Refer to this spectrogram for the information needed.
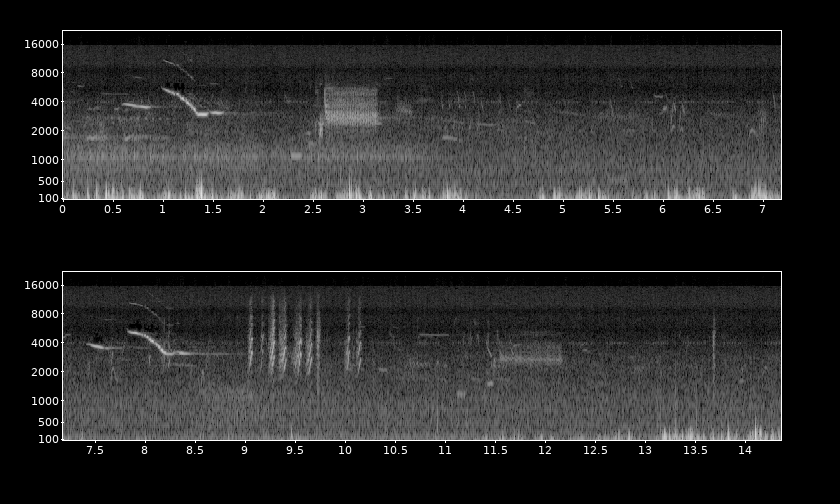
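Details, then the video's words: Eastern Meadowlark giving clear, slurred whistles that glide downward, twice about seven seconds apart, with short buzzy notes between. Heavy low wind rumble runs throughout. "Suara Burung Eastern Meadowlark"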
